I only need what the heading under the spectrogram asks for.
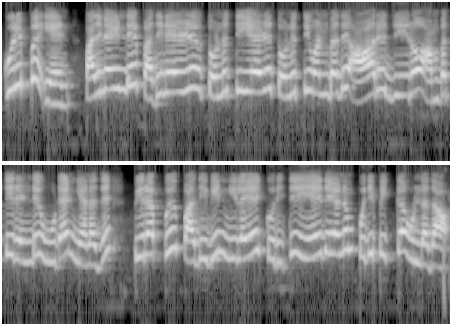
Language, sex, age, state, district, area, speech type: Tamil, female, 18-30, Tamil Nadu, Vellore, urban, read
